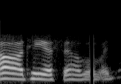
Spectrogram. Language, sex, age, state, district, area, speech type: Assamese, female, 18-30, Assam, Kamrup Metropolitan, urban, conversation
